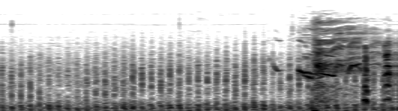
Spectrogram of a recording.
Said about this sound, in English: Let me turn off the helicopter.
